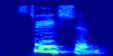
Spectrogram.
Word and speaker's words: station: Iron, for example, station. Okay, it is station. So from, you have to first check how many syllables you have. So here you have only 2 syllables. And what is the rule is telling? From the last, you have to, I mean from the end, you have to place the stress mark on the second syllable.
